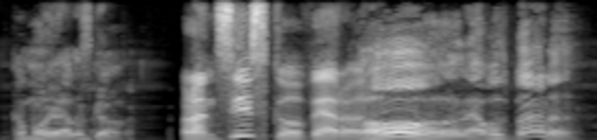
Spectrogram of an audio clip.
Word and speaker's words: Francisco: Francisco. Friend. You got to say it right. Francisco Not Vera. Francisco. Francisco. Right. That's a little bit. Francisco. There you go.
